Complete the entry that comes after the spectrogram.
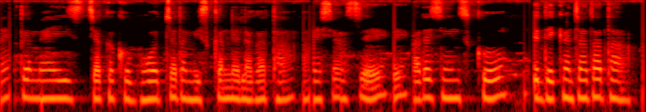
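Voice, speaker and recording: A woman's voice: lowish voice, vocal fry, warm tone, breathy edge. A woman narrating a story recap and speaking the characters' lines in passing. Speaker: narrator of manga recap videos.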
